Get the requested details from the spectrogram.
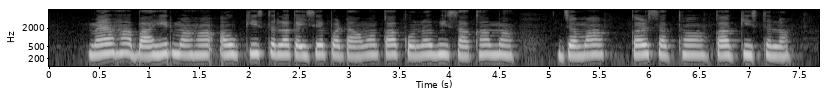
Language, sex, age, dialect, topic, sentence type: Chhattisgarhi, female, 25-30, Western/Budati/Khatahi, banking, question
